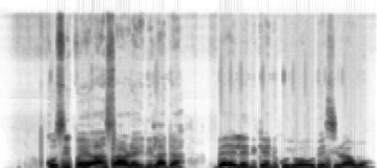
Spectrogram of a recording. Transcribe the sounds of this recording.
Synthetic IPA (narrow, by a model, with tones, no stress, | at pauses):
ko˨si˨˦k͡pe˦a˨n̩˦sa˦˧ɾɛ˧i˧nĩ˧la˦da˨˦ | bɛː˦˨lɛ˨˦nĩ˧kɛ˦nĩ˧ko˧jɔ˧ɔ˨bɛ˧si˦ɾa˧w̃ɔ̃˧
